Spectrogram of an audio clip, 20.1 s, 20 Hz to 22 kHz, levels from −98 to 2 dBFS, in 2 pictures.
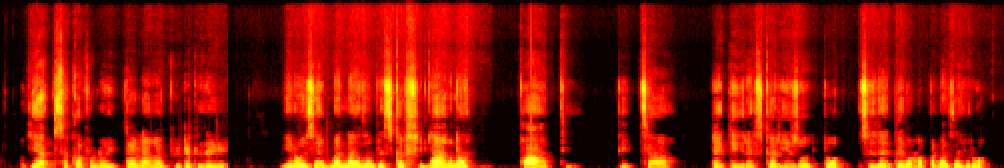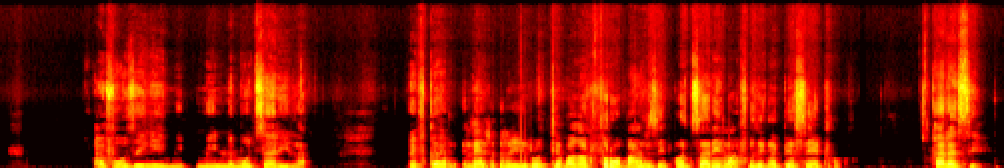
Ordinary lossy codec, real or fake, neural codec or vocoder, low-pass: none; real; none; none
